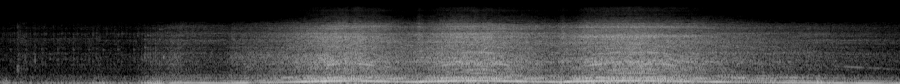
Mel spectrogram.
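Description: Maruti Baleno 1.3-litre diesel engine, high-mileage at over 100,000 km, revved three times from idle with the throttle blipped, then dropping back to idle. Heard at the exhaust tailpipe.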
